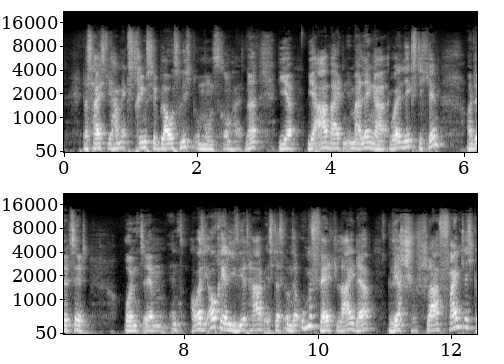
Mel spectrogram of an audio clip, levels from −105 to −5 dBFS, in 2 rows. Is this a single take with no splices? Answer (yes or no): no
